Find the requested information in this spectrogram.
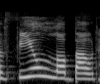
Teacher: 그러니까 feel about 할 때 feel about fe about이 아니라 feel about feel about이 about love about 윈니를 긁어내는 것으로 연음을 해 주셔야 돼요. feel about은 두 번째 단어가 모음으로 시작하기 때문에 앞에 있는 자음 소리를 받아서 연결이 되거든요. 그래서 연음할 때 feel about보다는 feel about feel about 하면서 윈니 뒤쪽을 원래 엘소리 내듯이 꾹 눌러내야 또렷하고 쫀득한 느낌이 듭니다.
